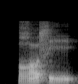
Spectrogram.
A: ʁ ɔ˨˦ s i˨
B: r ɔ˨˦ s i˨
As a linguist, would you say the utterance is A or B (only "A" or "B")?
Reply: A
